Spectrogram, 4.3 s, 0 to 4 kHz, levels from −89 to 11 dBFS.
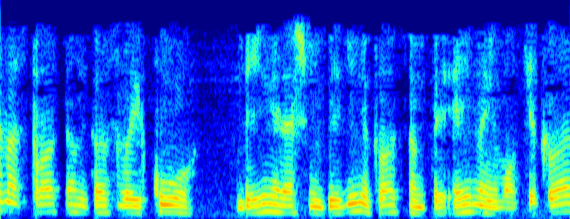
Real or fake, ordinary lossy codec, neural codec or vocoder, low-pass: fake; MP3, 24 kbps; codec, 44.1 kHz, 7.8 kbps, Pupu-Codec; 3.6 kHz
